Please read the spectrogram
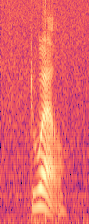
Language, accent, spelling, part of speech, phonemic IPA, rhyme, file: English, US, dwell, noun / verb, /dwɛl/, -ɛl, En-us-dwell.ogg
- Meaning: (noun) 1. A period of time in which a system or component remains in a given state 2. A brief pause in the motion of part of a mechanism to allow an operation to be completed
